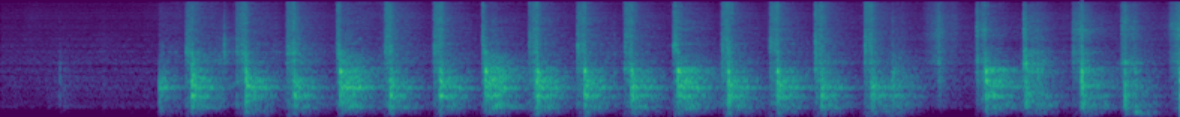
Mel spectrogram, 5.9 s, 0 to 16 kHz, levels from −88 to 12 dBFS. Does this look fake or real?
fake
